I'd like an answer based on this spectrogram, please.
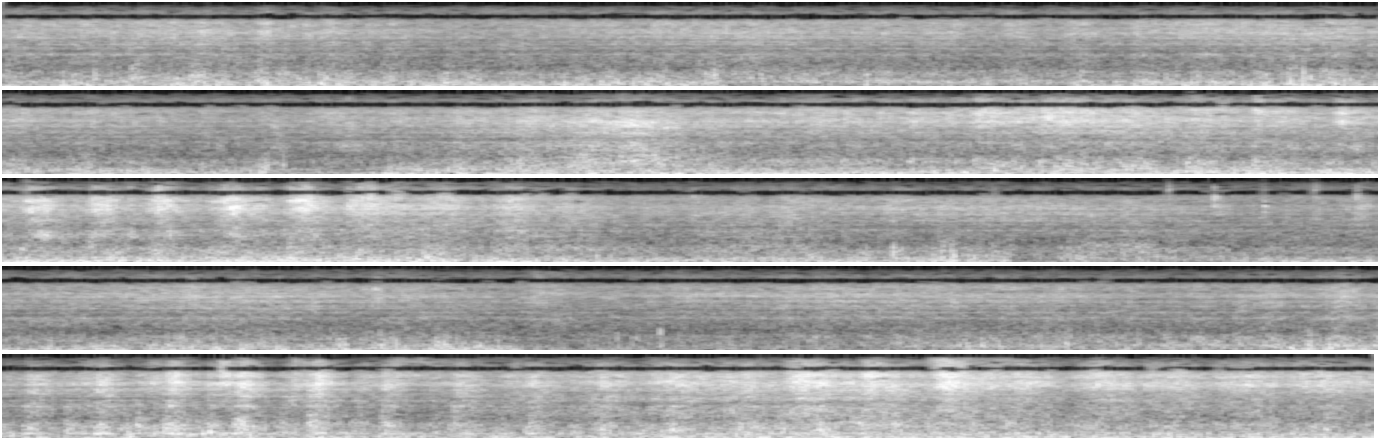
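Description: CSX freight train's cars rolling past: a steady rumble of steel wheels on the rails with clickety-clack from the wheels crossing rail joints, dipping briefly a couple of times before picking up again.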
